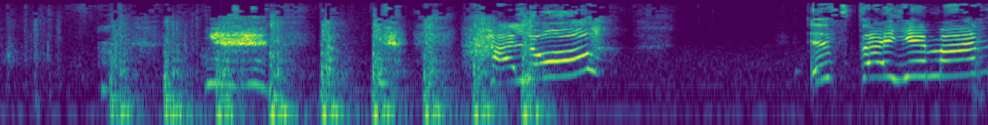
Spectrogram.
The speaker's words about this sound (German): lass uns ganz laut dagegen klopfen und rufen.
